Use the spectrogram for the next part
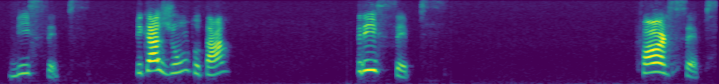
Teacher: A mais forte é a penúltima, que é o bi, o tri e o for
